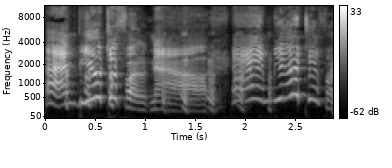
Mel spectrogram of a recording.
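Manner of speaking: high, slow, giddy laughing voice; deluded hag. Retold or imitated. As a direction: play her blissfully unaware, laughing. Bloodied hag walking through town.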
